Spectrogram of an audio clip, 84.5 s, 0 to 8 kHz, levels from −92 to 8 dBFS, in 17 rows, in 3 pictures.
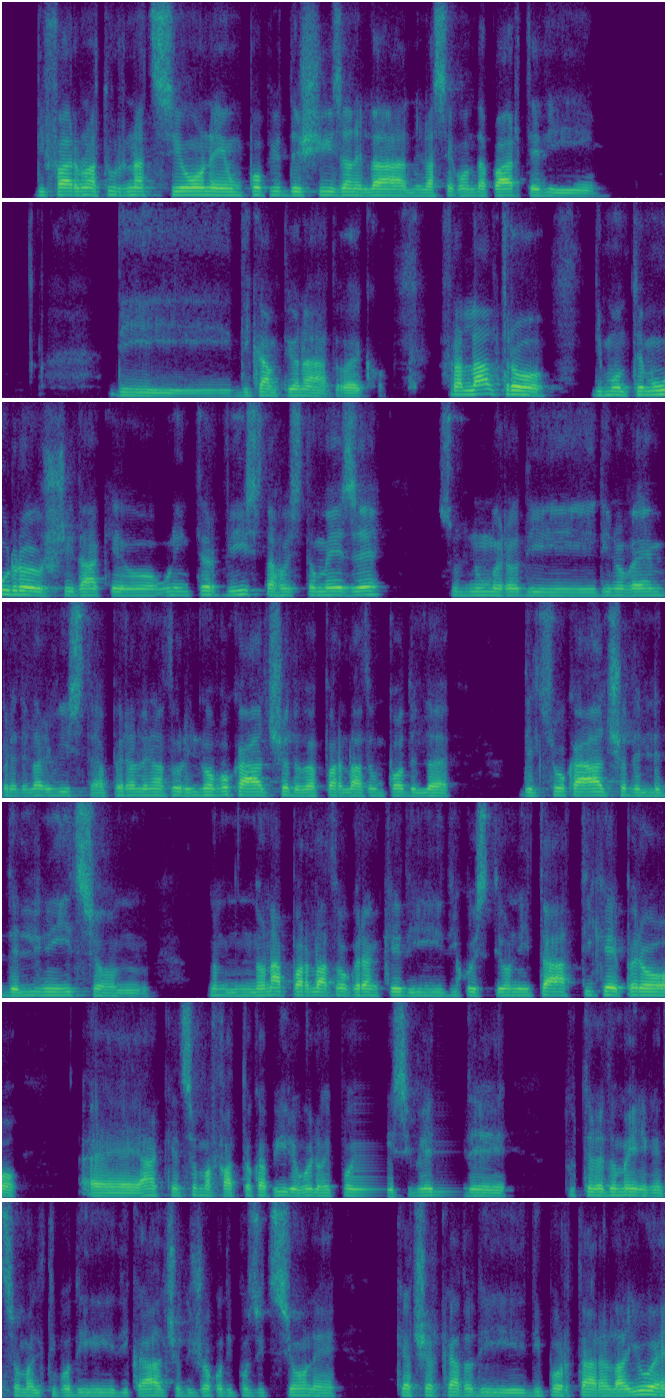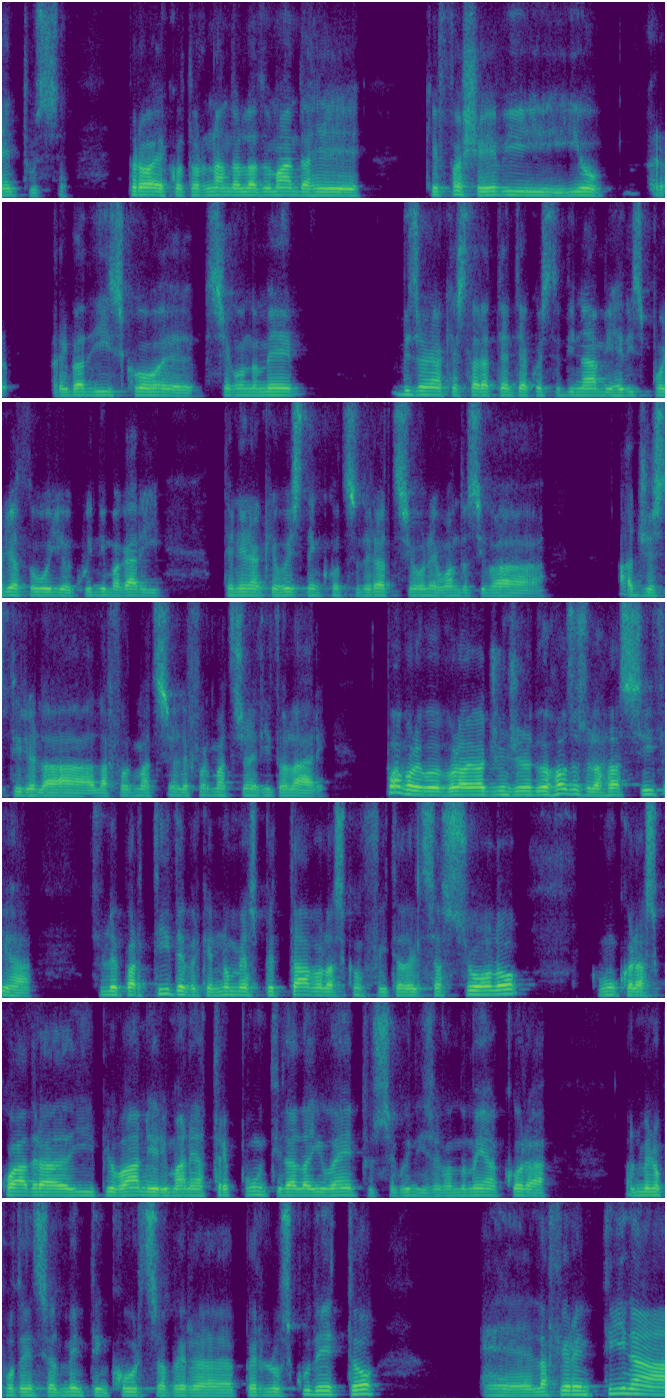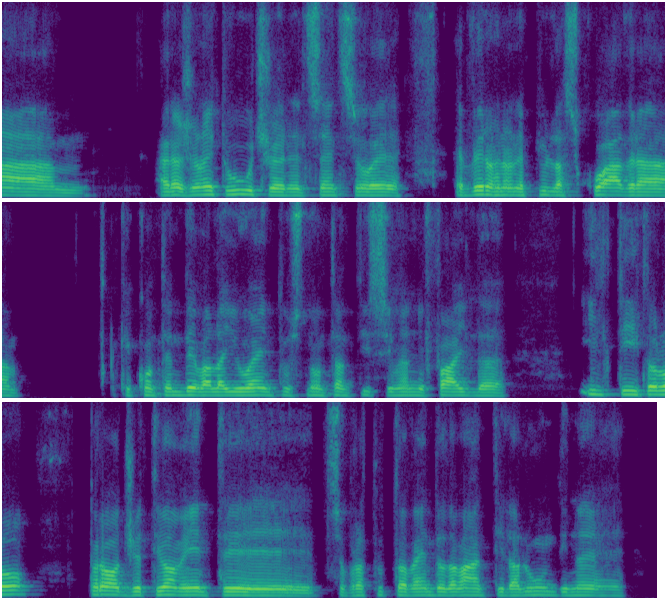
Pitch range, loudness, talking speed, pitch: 130-145 Hz, -23 LUFS, 150 wpm, 135 Hz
